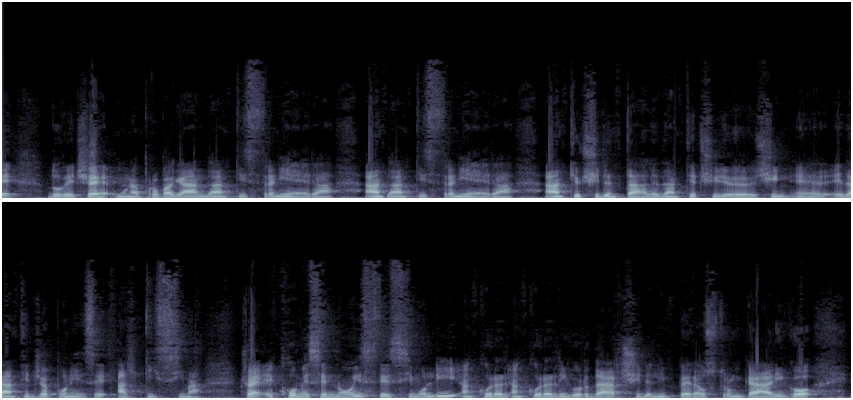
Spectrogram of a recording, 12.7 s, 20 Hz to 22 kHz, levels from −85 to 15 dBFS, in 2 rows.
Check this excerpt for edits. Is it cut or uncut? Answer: cut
